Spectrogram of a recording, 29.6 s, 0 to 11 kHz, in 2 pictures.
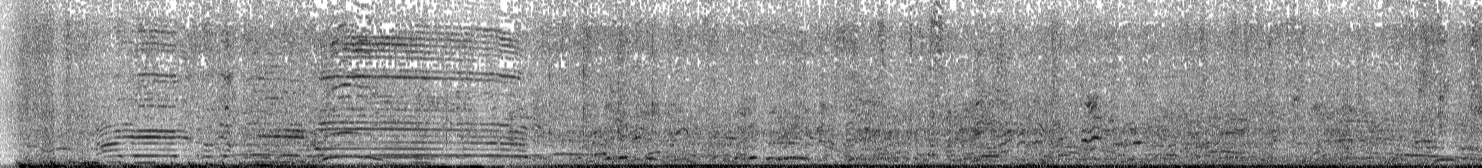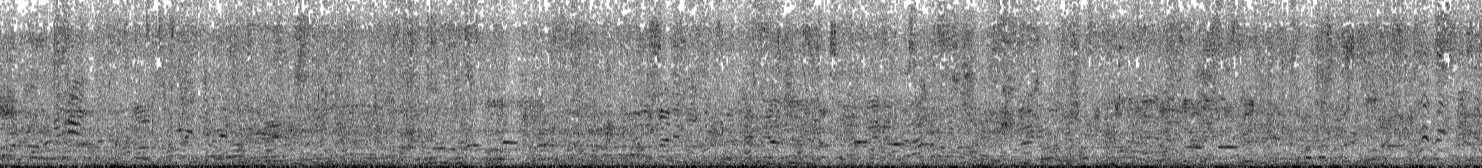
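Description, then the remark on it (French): A dense, steady babble of many voices at the outdoor May Day demonstration of 1 May 2025, recorded by trade unions, fills the whole recording, with high whistling tones in the first few seconds and a low rumble underneath that fades out midway. “dans quelle foule la radio a-t-elle laissé traîner le micro cette fois-ci ?”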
